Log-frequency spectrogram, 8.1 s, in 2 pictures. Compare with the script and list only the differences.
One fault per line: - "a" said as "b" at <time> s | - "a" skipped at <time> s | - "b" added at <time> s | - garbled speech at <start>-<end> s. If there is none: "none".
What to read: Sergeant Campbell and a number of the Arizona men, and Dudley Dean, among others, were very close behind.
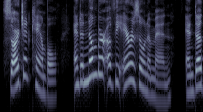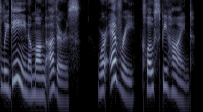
- "very" said as "every" at 6.2 s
